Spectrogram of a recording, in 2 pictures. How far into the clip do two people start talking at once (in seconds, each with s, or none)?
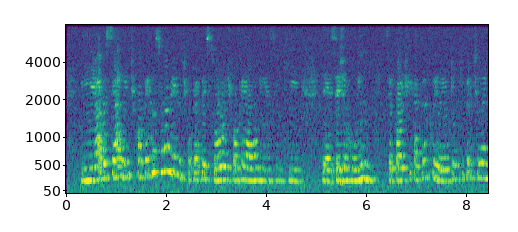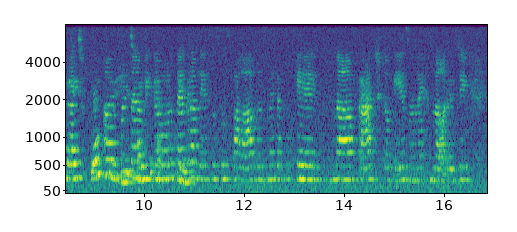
9.2 s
